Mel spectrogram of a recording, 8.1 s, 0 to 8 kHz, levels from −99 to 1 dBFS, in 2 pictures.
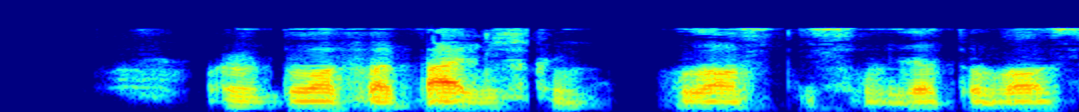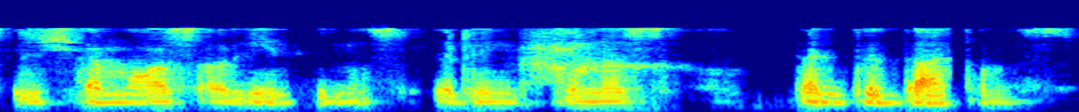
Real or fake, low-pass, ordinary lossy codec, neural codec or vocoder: fake; 7.2 kHz; AAC, 16 kbps; codec, 16 kHz in and 24 kHz out, 1.1 kbps, FireRedTTS-2 codec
